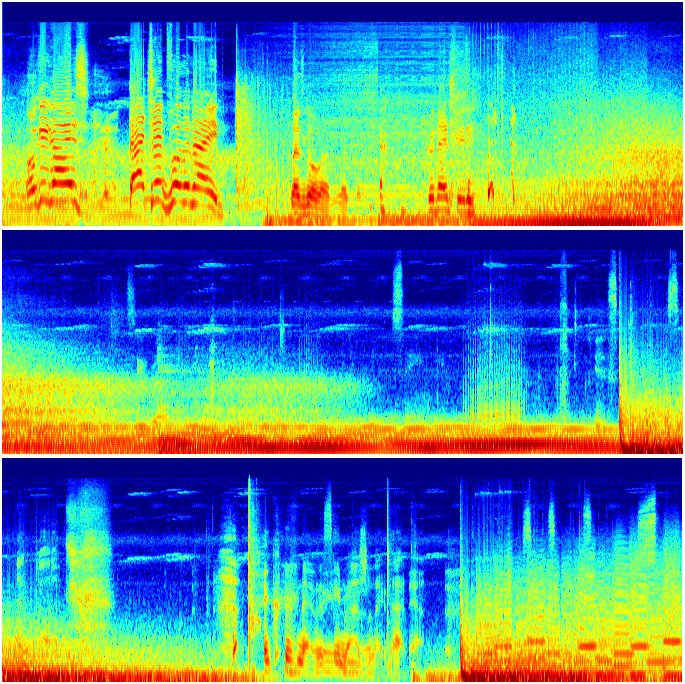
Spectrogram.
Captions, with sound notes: Okay, guys. That's it for the night. Let's go, man. Let's go. Good night, sweetie. See you then. See you. He's the big daddy among all. [Laughs] I could never see a match like that.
